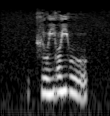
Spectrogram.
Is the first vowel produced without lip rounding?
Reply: no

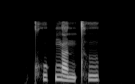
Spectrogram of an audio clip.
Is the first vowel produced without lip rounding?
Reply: no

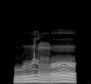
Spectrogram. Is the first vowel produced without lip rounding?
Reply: no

